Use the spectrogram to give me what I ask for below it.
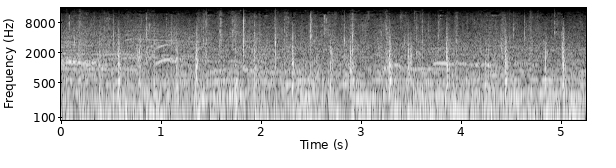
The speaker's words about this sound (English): In the confusion, the citizens started running away.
